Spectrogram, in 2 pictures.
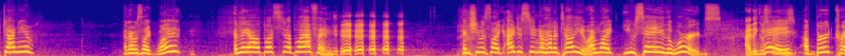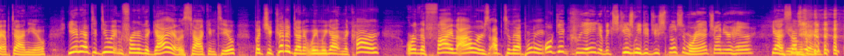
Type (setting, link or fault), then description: setting, busy venue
